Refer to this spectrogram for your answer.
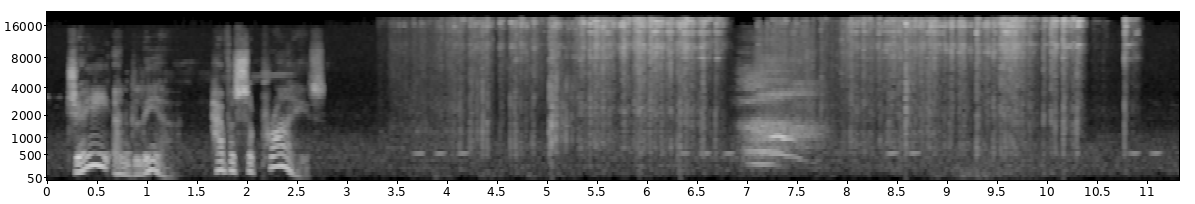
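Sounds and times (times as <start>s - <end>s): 
speech: 0.2s - 2.8s
gold coins clinking as a bucket is emptied: 3.3s - 11.0s.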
